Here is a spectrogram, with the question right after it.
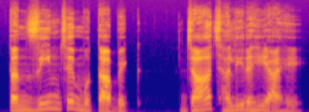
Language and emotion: Sindhi, neutral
